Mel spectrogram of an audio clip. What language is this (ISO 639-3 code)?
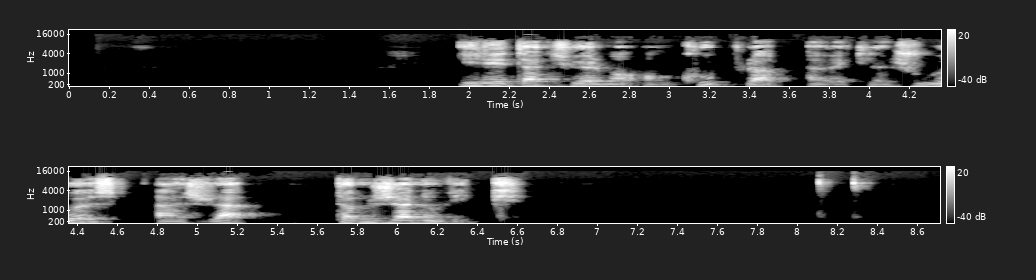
fra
